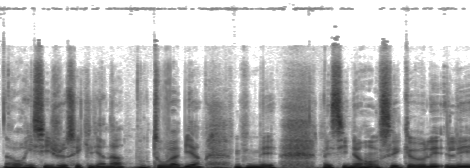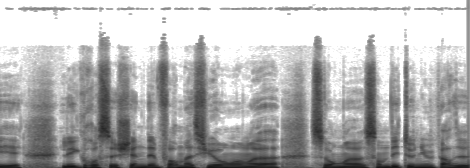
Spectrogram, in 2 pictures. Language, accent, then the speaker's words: French; Saint-Palais, Nouvelle-Aquitaine, France; also born or lived in Bayonne; J'ai 44 ans, je suis né à Bayonne et j'ai grandi au Pays Basque intérieur, dans un petit village qui s'appelle Saint-Palais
